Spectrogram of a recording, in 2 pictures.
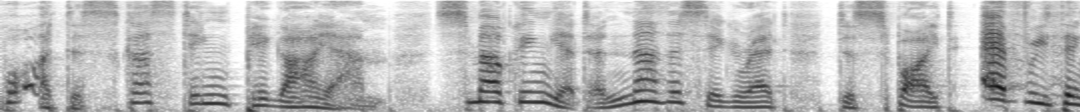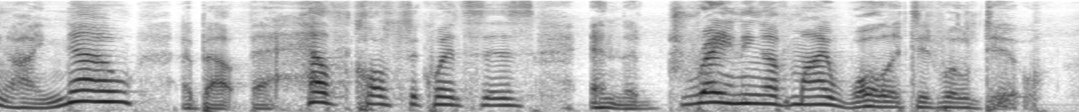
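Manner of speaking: put-on British accent, narrator-style voice. Imitating the british narrator of a quit-smoking audiobook: british audiobook narrator voice. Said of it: "I should just do the whole podcast like that guy".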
